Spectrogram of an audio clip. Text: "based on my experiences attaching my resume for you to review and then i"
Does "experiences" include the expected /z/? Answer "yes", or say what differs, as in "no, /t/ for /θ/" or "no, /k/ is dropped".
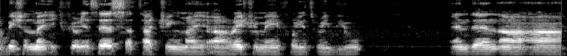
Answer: no, /s/ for /z/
